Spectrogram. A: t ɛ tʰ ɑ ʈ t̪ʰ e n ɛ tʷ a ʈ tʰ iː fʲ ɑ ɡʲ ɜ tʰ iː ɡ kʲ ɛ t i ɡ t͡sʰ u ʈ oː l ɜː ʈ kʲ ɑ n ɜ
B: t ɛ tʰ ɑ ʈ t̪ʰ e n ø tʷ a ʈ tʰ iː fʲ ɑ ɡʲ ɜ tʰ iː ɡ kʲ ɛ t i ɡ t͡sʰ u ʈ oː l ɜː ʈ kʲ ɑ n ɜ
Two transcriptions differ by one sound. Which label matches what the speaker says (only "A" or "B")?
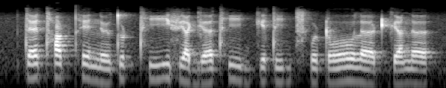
B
